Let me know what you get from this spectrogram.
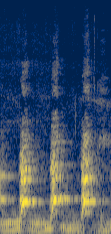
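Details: Leo, a pet German Shepherd, kept indoors and about to receive a new rubber chew toy, gives three evenly spaced short barks roughly every half second. Each bark is sharp and tonal, and a low hum runs underneath.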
